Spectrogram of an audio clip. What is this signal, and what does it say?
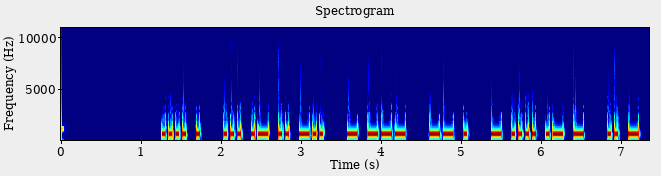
Morse code, heard as a keyed tone, about 28 wpm, 700 Hz. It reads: HE SAID TO ME THAT IT
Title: Sentences from Top 1500 Words 28wpm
